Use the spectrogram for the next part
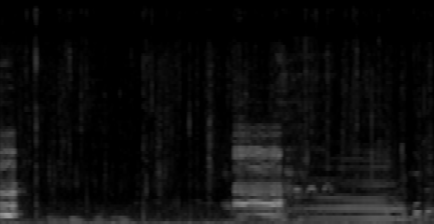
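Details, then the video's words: Road-roaming cattle herd: a brief low lowing, then a loud moo cut off after half a second, followed by a long, steady, deep moo that holds its pitch to the end. "Rombongan sapi berkeliaran di jalan suara sapi bunyi"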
